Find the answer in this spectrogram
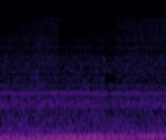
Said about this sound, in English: Car's here.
